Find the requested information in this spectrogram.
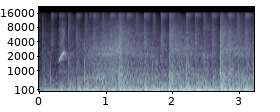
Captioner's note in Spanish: Silbido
